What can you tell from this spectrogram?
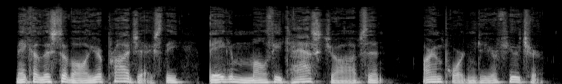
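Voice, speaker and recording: In a very clean recording with a silent background, a man speaks in a plain, everyday voice at a fairly low pitch, with ordinary pitch variation, very even loudness and a moderate pace. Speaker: audiobook author-narrator. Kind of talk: audiobook narration, self-help.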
